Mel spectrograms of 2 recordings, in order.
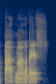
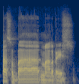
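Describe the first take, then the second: First: Said in the usual way. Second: A softer, mock know-it-all nerd; lightly voiced nerd sneer. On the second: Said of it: "the, the nerd voice".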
